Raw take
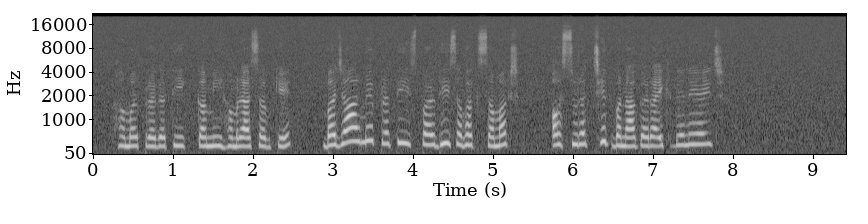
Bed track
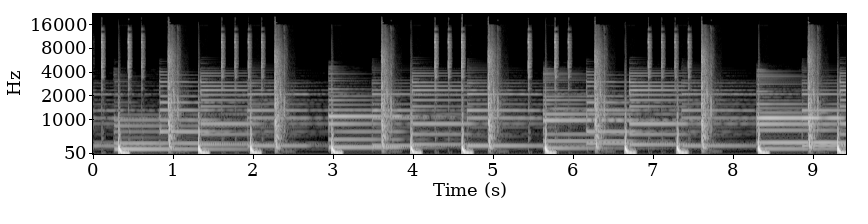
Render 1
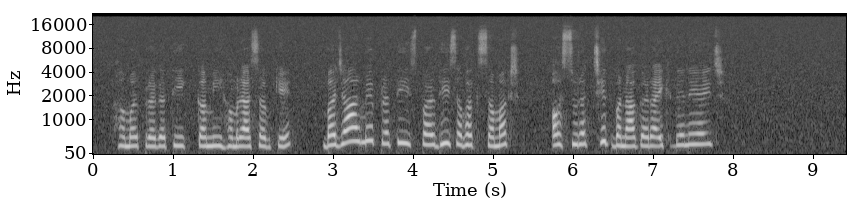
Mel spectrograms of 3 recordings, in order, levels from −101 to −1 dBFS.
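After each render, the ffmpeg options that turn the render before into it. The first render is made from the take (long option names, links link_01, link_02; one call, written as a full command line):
ffmpeg -i in.wav -af "afftdn=noise_reduction=6:noise_floor=-43" out.wav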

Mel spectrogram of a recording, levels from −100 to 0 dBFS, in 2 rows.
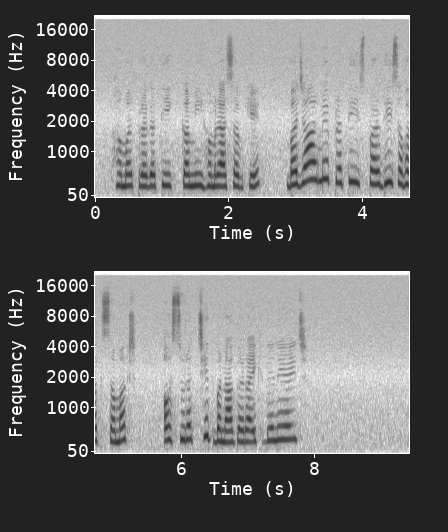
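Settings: ffmpeg -i in.wav -af "highpass=64,equalizer=frequency=2100:width_type=o:width=1.2:gain=-12.5" out.wav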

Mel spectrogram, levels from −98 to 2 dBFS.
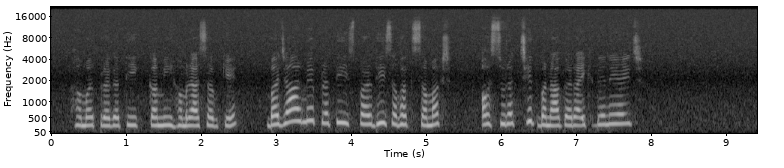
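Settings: ffmpeg -i in.wav -af "volume=-5.5dB" out.wav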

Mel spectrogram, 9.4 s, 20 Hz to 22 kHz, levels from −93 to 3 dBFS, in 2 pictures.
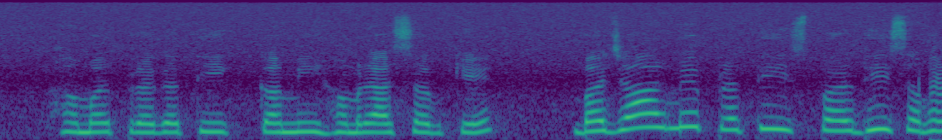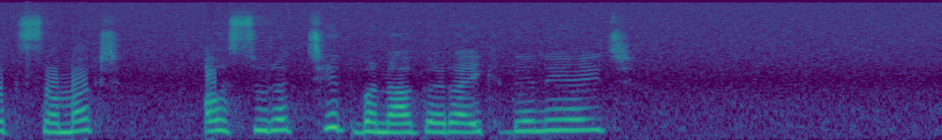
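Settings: ffmpeg -i in.wav -filter_complex "[0:a]asettb=1/sr,asplit=3[link_01][link_02][link_03];[link_01]atrim=end=4.604[link_04];[link_02]atrim=start=4.6:end=5.8,asetpts=PTS-STARTPTS,afade=type=in:duration=0.004:curve=qsin,afade=type=out:start_time=1.196:duration=0.004:curve=qsin,volume=28.5dB,asoftclip=hard,volume=-28.5dB[link_05];[link_03]atrim=start=5.796[link_06];[link_04][link_05]acrossfade=duration=0.004:curve1=hsin:curve2=qsin[link_07];[link_07][link_06]acrossfade=duration=0.004:curve1=qsin:curve2=hsin" out.wav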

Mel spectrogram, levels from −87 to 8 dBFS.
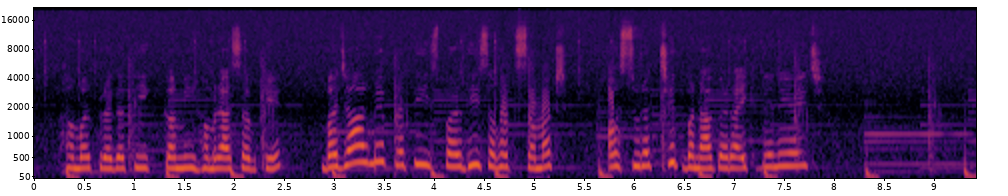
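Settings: ffmpeg -i in.wav -i bed.wav -filter_complex "[1:a]volume=-28dB[link_01];[0:a][link_01]amix=inputs=2:normalize=0" out.wav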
